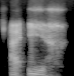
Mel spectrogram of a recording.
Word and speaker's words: haïr: Donc, oui, en effet, la combinaison A et I, on prononce comme E, comme souhaiter, n'est-ce pas? Mais dans ces cas-là, c'est le verbe haïr. Donc, on va prononcer le I. Haïr comme maïs. Anaï et haïr.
